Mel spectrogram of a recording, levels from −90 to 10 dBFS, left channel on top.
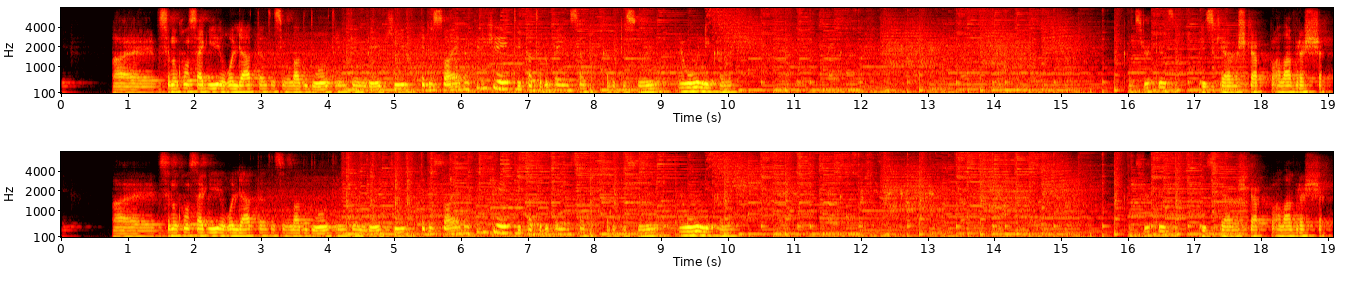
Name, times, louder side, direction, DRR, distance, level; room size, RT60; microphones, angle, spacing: voice 1, 0.8-9.0 9.2-10.1 16.0-16.7 17.0-18.9, left 1 dB, 90° left, 3 dB, 3.2 m, -21 dB
sound 1, 2.9-14.6, left 2 dB, 55° left, 7.2 m, -39 dB
sound 2, 4.2-17.8, right 1 dB, 30° right, 1.0 m, -29 dB
sound 3, 9.6-15.6, right 2 dB, 10° right, 6.2 m, -38 dB
voice 2, 10.7-15.3 17.3-17.8, right 2 dB, 75° right, -1 dB, 7.0 m, -38 dB
25.0 x 21.0 x 9.0 m, 0.75 s
head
